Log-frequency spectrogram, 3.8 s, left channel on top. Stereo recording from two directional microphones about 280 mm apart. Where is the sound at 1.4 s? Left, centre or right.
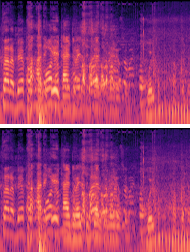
Centre.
